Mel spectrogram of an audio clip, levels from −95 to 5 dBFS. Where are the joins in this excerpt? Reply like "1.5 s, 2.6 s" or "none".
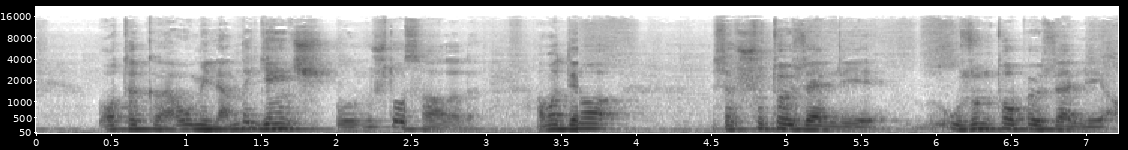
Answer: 2.0 s, 2.5 s, 3.6 s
